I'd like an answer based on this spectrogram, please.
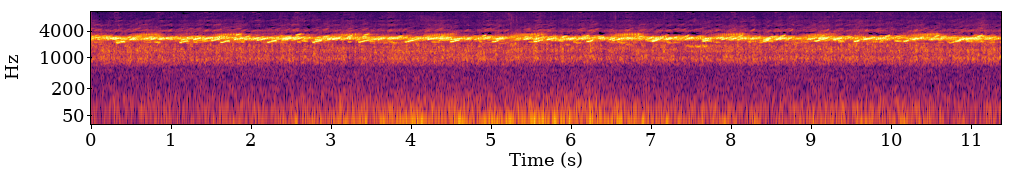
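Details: Evening frogs in full chorus, a dense high-pitched pulsing trill sustained throughout, with a soft low rumble beneath.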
